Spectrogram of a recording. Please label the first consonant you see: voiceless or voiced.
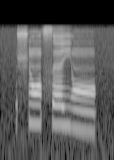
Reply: voiceless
